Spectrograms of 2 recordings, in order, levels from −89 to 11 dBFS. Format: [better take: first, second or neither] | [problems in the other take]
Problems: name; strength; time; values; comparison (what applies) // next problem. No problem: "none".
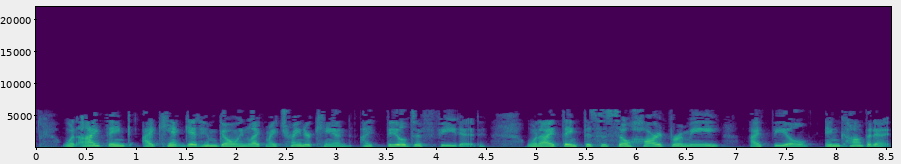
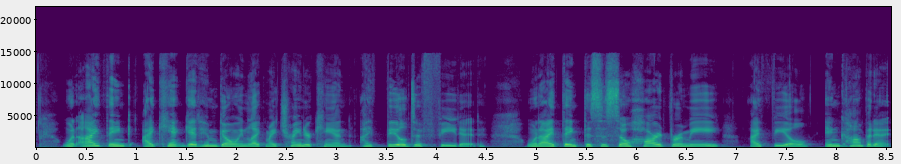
second | garbled, watery; slightly; nothing above 6 kHz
